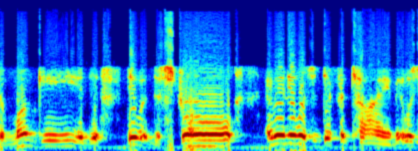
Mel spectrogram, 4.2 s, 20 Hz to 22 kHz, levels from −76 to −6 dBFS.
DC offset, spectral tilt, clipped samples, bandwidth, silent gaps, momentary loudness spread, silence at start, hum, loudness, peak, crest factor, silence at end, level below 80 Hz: under 0.1%; -4 dB/octave; under 0.1%; 17 kHz; none; 8 LU; 0 s; none; -12 LUFS; 0 dBFS; 12 dB; 0 s; -42 dBFS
